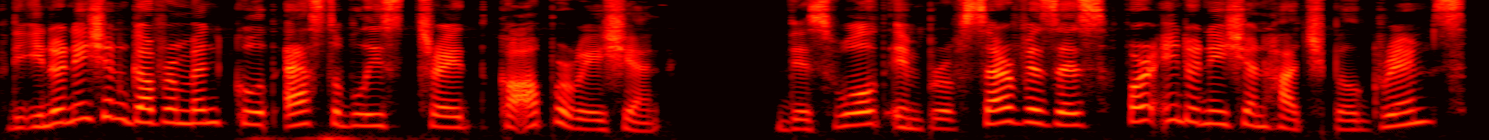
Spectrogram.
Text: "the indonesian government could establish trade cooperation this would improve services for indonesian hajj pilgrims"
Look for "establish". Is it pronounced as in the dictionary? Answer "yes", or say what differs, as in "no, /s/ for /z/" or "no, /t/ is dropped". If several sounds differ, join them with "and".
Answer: no, /s/ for /ʃ/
